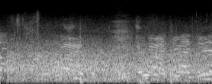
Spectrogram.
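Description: Several men's voices calling out across a football pitch during play, overlapping and indistinct, over a steady background hiss.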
